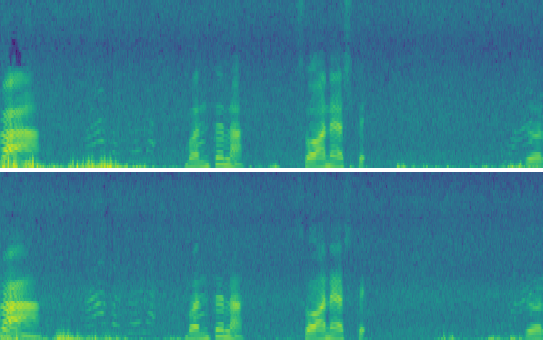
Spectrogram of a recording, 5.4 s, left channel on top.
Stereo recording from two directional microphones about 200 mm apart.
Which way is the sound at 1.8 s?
Centre (ahead or behind).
